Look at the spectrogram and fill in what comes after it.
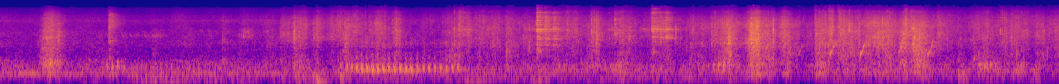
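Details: Frisky pet guinea pigs, Zucchin and Spaghett, chasing each other and rumblestrutting indoors; a low vibrating purr-like rumble lasting about a second mid-clip, amid scattered clicks, taps and scuffling of small feet.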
